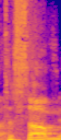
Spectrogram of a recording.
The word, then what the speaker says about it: Tsum Tsum: No, it's fucking Tsum Tsum. – Can you spell it for us? – T-S-U-M, T-S-U-M. – Tsum Tsum. – Oh, to some. It's to some, to some.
